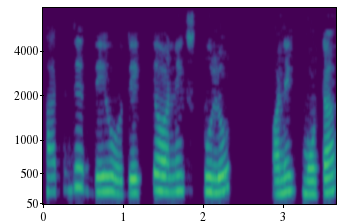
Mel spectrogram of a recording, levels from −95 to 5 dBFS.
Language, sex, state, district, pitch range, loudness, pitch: Bengali, female, West Bengal, Kolkata, 210-240 Hz, -31 LUFS, 225 Hz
